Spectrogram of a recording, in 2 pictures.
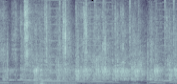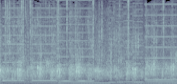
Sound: audience applauding

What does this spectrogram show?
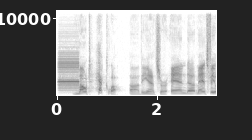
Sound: buzzer

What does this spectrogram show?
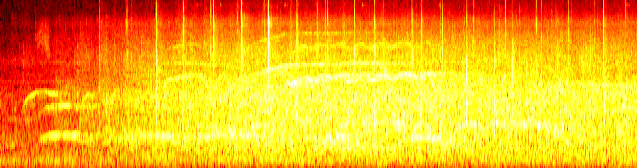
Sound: audience cheering and applauding

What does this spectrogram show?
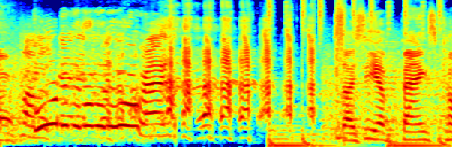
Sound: laughter

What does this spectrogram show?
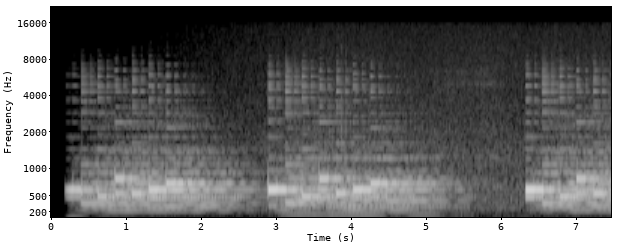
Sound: alarm clock ringing

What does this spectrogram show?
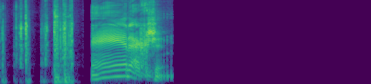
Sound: typing

